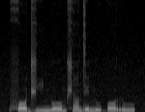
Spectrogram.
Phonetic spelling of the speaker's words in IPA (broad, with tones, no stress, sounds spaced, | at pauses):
f ɔ˨ d͡ʒ i˨ ɲ oː˨ m ʃ ã˨ d e˦ n u˨ b ɔ˨ r u˨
